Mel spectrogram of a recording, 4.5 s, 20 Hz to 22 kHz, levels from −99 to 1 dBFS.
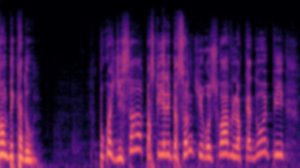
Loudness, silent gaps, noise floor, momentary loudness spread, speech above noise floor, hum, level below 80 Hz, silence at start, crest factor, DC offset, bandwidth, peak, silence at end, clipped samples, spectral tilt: -29 LUFS; none; -69 dBFS; 8 LU; 42 dB; none; -44 dBFS; 0 s; 22 dB; under 0.1%; 16 kHz; -6 dBFS; 0.25 s; under 0.1%; -5.5 dB/octave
